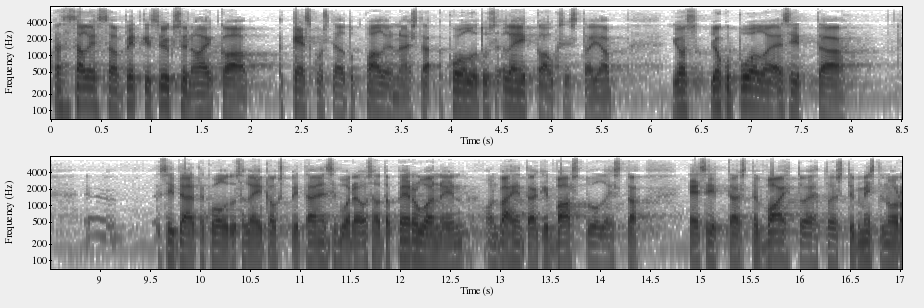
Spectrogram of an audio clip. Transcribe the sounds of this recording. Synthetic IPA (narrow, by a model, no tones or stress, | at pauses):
t̪æsːæsɑlisːɑompit̪kinsyksynɑikɑːkeskust̪elt̪uppɑljonæist̪ækoulut̪usleikːɑuksist̪ɑjɑ | josjokupuolːˑɑesit̪ːæː | sit̪æet̪ːækoulut̪usleikːɑˑukse̥pit̪ˑæːensiʋuoɾeosɑlt̪ɑperuɑnniːnonʋæhint̪æːkiʋʋɑst̪uːlːist̪ɑ | esit̪ːæːsi̥t̪ːeʋʋɑiht̪oeht̪osest̪immist̪ænuor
